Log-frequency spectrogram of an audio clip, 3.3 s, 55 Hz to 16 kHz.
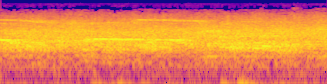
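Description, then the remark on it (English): A large crowd at a political rally ahead of the November 5th, 2024 election cheers and applauds in a dense, steady roar, with scattered whistles cutting through the wash of clapping and shouting, loud and continuous throughout. “Hear that crowd?”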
